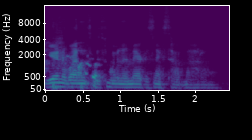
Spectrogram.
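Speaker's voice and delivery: soft, hushed stage half-whisper. Showing how a line about the next top model should be said: half-whispered. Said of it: "You gotta whisper when you say".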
